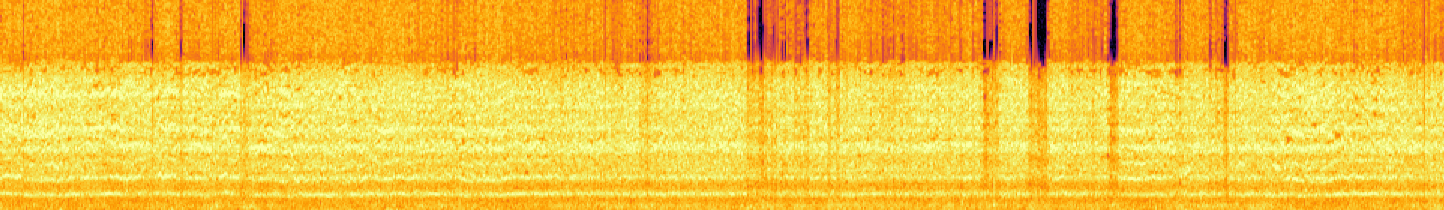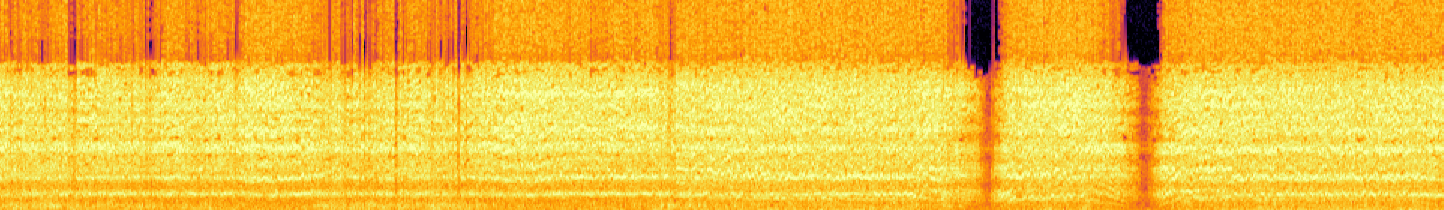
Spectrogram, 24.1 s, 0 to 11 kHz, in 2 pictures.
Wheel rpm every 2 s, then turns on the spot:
230, 220, 230, 230, 230, 220, 230, 230, 220, 160, 100, 190.
none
